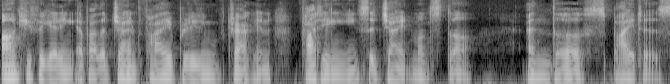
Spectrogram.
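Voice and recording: A natural voice reading aloud, its intonation fairly even.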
